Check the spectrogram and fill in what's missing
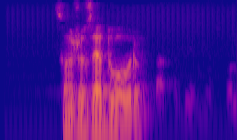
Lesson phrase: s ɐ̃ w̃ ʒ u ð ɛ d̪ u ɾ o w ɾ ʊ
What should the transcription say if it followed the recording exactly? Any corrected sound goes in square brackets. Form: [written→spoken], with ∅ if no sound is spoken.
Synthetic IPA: s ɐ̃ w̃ ʒ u [ð→z] ɛ d̪ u [ɾ→∅] o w ɾ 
